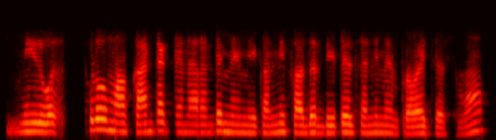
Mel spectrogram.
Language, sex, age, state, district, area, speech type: Telugu, male, 45-60, Andhra Pradesh, Chittoor, urban, conversation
